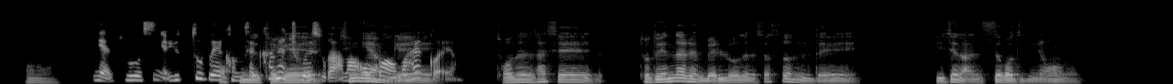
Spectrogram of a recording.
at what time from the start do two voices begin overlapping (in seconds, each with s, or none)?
2.2 s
